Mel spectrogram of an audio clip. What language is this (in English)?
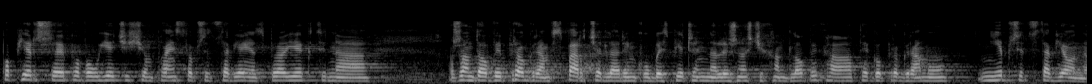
Polish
